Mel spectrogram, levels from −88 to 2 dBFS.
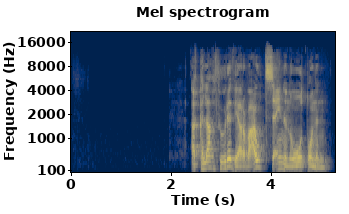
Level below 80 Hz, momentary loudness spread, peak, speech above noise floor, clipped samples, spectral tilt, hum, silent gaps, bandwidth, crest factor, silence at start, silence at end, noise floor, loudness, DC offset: -62 dBFS; 9 LU; -2 dBFS; 59 dB; under 0.1%; -2 dB/octave; none; none; 15 kHz; 20 dB; 2.4 s; 0.15 s; -78 dBFS; -18 LUFS; under 0.1%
